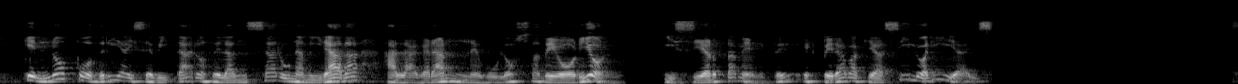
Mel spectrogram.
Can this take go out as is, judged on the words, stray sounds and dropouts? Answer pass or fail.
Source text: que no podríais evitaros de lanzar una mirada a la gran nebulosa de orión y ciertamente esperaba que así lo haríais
pass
